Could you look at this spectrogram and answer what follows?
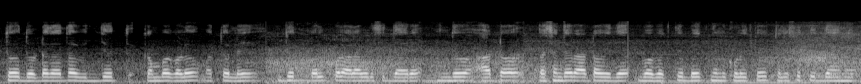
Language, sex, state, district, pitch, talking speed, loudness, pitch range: Kannada, male, Karnataka, Shimoga, 175 Hz, 140 wpm, -14 LUFS, 170-180 Hz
